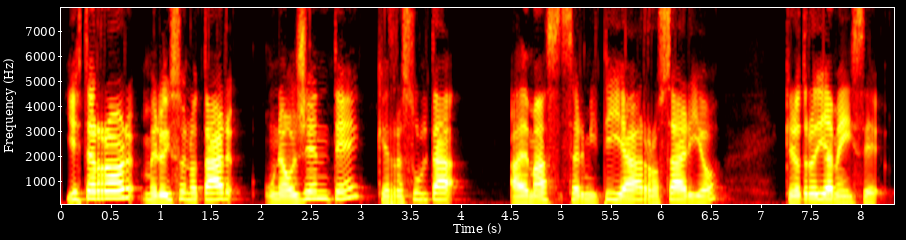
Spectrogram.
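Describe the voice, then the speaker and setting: Rioplatense woman host, young adult, chatty explainer, very smooth and clear voice, slightly high. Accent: Rioplatense Spanish. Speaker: podcast host. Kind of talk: casual explanatory monologue.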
